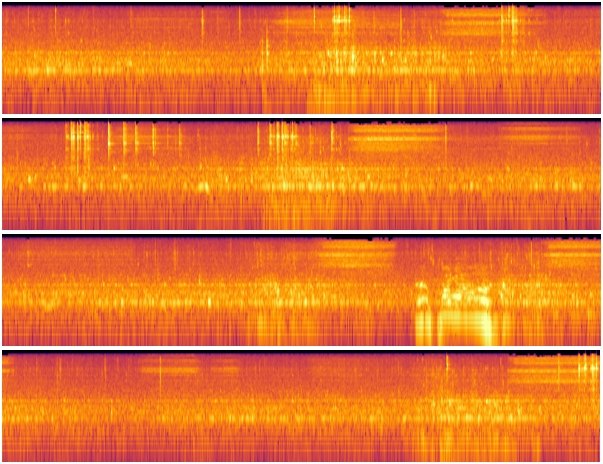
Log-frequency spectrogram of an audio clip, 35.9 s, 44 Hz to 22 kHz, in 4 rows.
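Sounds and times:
faint steady hum: 0.0s - 35.9s
diver inhaling through regulator: 14.2s - 15.6s, 22.7s - 23.9s, 26.1s - 27.1s, 34.6s - 35.6s.

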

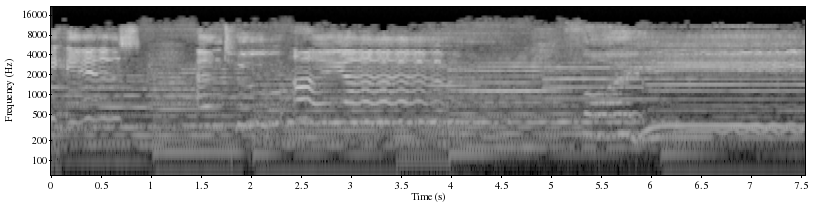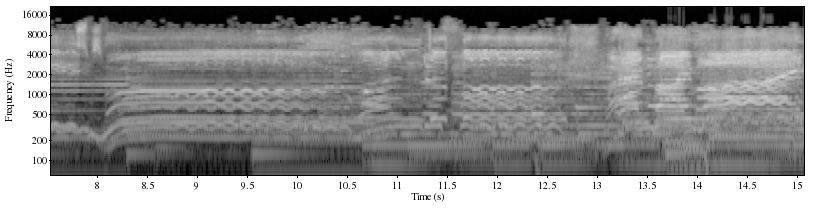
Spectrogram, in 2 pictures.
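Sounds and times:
vocal group singing in harmony: 0.0s - 15.0s
low accompaniment: 9.7s - 15.0s.

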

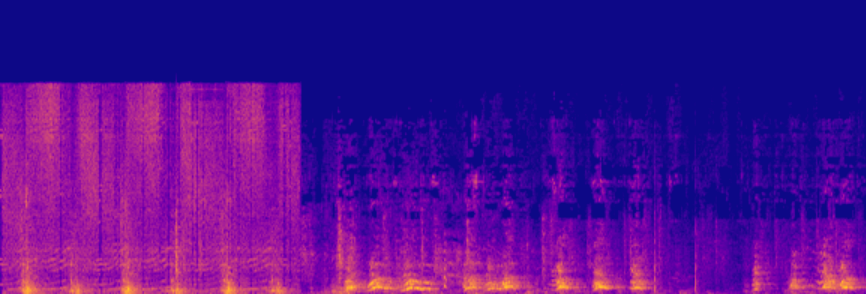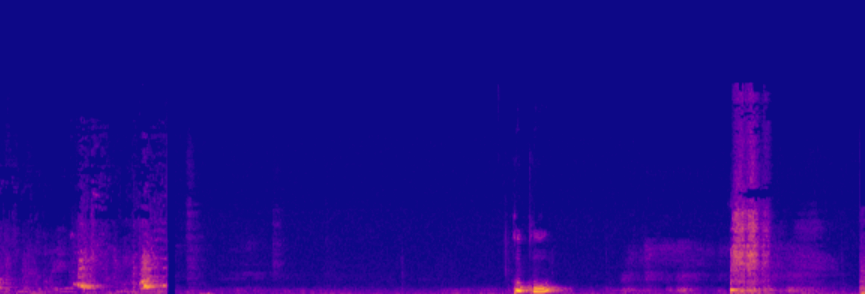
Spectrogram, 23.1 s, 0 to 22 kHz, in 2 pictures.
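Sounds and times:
dog yelping and whining: 4.6s - 8.5s, 12.5s - 13.8s.

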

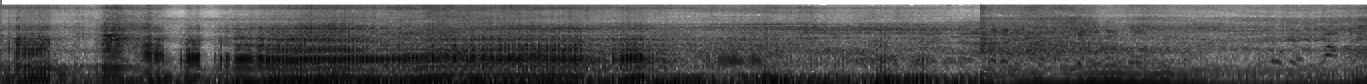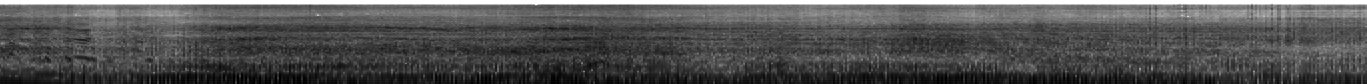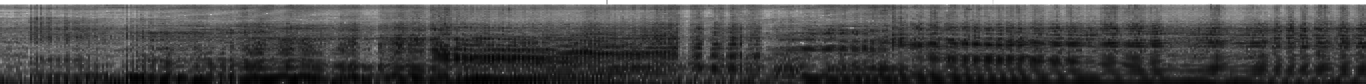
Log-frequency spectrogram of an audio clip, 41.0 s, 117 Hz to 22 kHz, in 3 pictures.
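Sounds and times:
quad bike engines revving: 0.0s - 41.0s.

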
